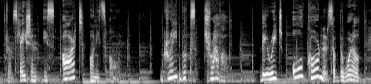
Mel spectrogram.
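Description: A woman whose first language is Kazakh, giving a scripted podcast narration as a language researcher in a measured, explanatory read with rhetorical questions. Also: mid-range voice.

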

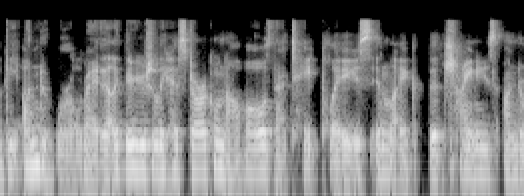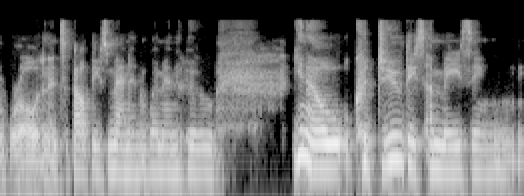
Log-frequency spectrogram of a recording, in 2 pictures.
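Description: A woman from Taiwan, a native Mandarin speaker, talking as a guest novelist in a conversational podcast interview, halting as she thinks aloud and often saying "like" and "you know". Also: sits low, vocal fry.

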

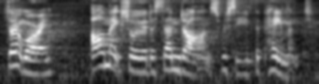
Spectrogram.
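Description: Massive insectoid princess played by a woman: regal, blunt, oddly formal diction, mid-pitched, sci-fi audio drama. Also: lively intonation, fairly bright tone, a little hiss or hum. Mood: lofty, matter-of-fact. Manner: formal, deliberate, regal diction with odd "ah" sounds. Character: massive female insectoid alien princess, imperious, blunt, earnest.

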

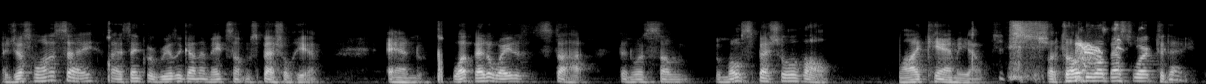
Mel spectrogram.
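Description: A man's voice: mid-range voice, animated, normal speed, natural voice. A man playing a nervous, self-important writer directing his first film, chummy and casual. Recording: muffled, noisy internet call.

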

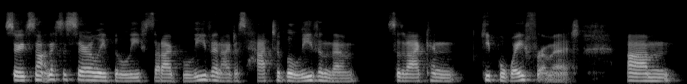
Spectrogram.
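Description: A young woman with a slightly low voice is answering interview questions about her own path. She speaks casually and thinks out loud, using plenty of fillers and restarting her sentences. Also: brisk. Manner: reflective, many fillers and restarts. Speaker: guest, entrepreneur.

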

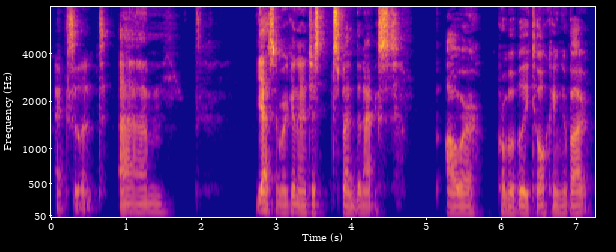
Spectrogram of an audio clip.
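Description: A man co-hosting a podcast from his home study, talking quietly and chuckling often. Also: deep voice, level tone, takes it slowly. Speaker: podcast co-host. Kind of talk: casual chat.

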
